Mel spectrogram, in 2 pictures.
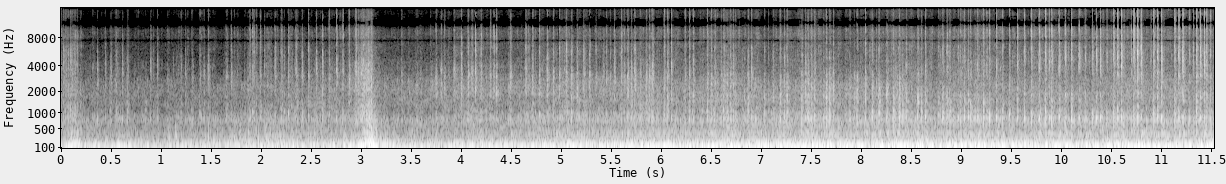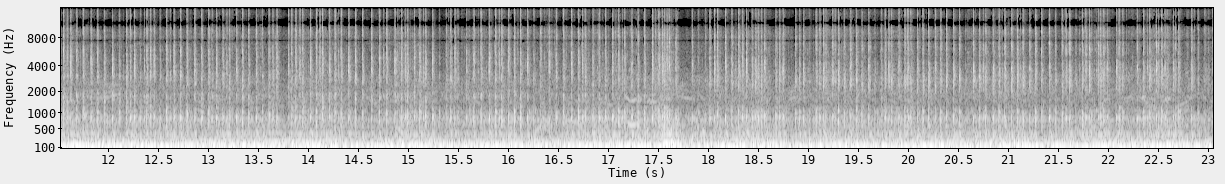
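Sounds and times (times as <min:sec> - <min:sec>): drag-racing car engine rumbling: 0:00.0 - 0:23.0.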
